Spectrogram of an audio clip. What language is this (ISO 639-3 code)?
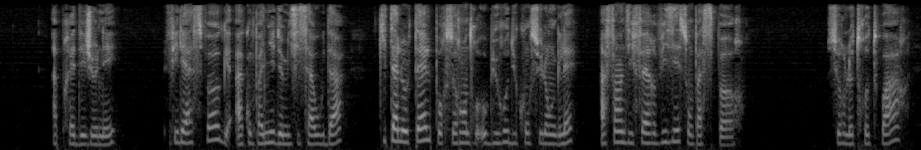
fra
